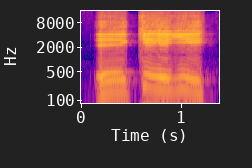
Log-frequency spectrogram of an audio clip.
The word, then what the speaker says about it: iQIYI: odd name that I can probably never pronounce. I-Q-I-Y-I. Icky.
